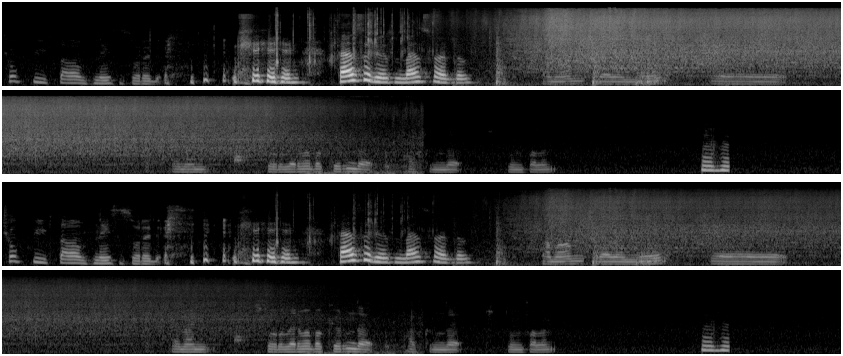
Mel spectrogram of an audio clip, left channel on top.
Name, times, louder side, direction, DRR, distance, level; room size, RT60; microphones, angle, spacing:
voice 1, 0.0-2.3 5.4-6.6 7.1-7.9 10.1-10.5 10.9-12.1 12.4-13.0 13.4-13.9, right 3 dB, 50° right, 0.7 m, -38 dB
sound 1, 2.1-2.2 2.5-12.6, left 11 dB, 30° left, 0.3 m, -32 dB
voice 2, 2.4-4.7 15.4-15.7, left 4 dB, 65° left, 0.7 m, -23 dB
head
